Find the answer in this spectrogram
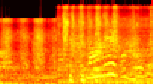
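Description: Faint chatter of children's high voices, with a rubbing, scraping noise.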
